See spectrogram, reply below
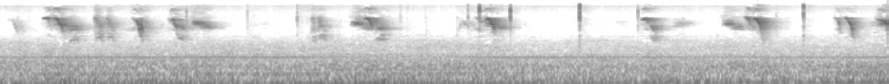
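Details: House sparrows feeding at a feeder in South Africa, giving a busy run of short, bright chirps in quick clusters, several birds overlapping, over a steady low hum.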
